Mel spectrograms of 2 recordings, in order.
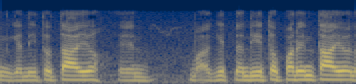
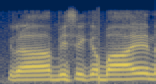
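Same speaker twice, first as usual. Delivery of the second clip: laughing it out slowly; 5 dB louder, slower than usual. Real, not acted. Vlogger laughing at a hater's comment, slow laugh. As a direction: chuckle through the words, amused and a bit stunned.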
